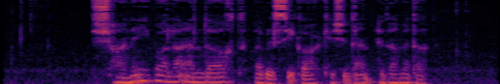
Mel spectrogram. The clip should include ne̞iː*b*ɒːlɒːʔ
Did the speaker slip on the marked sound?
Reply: no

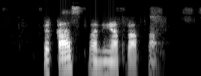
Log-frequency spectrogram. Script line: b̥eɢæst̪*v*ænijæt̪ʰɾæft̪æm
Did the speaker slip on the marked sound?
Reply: no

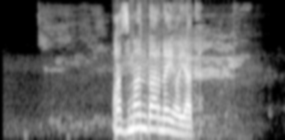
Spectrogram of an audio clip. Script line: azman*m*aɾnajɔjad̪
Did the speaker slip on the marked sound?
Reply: yes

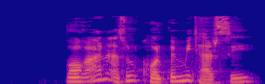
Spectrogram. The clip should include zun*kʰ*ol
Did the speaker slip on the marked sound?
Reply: no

